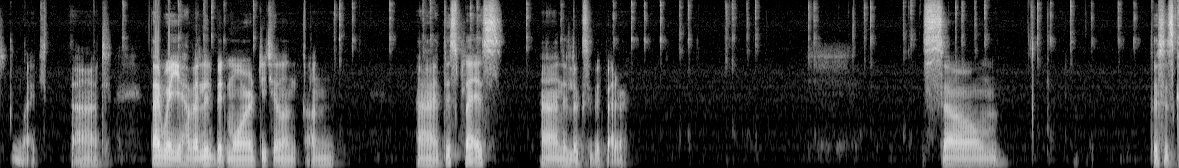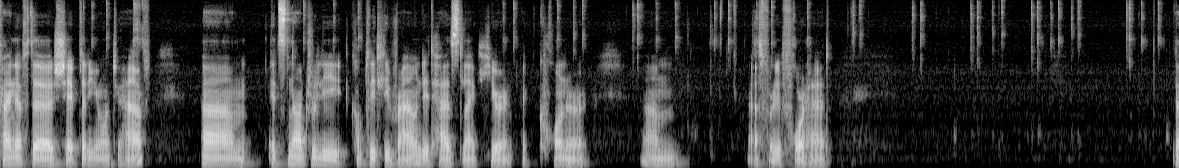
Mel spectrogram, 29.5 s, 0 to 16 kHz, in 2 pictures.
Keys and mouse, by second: 0.3 Tab, 3.4 g, 4.8 middle click, 5.6 g, 6.2 Tab, 7.7 Tab, 8.7 g, 9.6 g, 10.6 g, 11.5 g, 12.5 g, 13.6 Tab, 21.5 Tab, 22.1 g, 22.9 Tab, 24.8 Tab, 25.1 Tab, 25.4 Tab, 25.6 g, 26.5 g, 27.4 g, 28.4 g.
